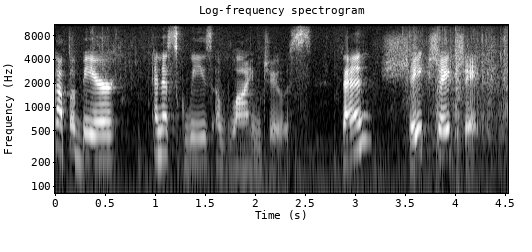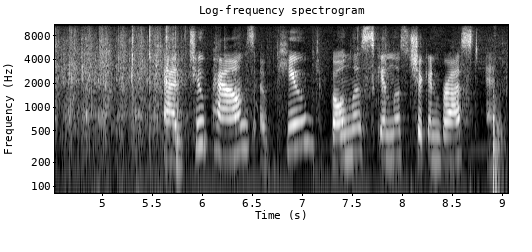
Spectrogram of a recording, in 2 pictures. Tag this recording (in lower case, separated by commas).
speech, music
